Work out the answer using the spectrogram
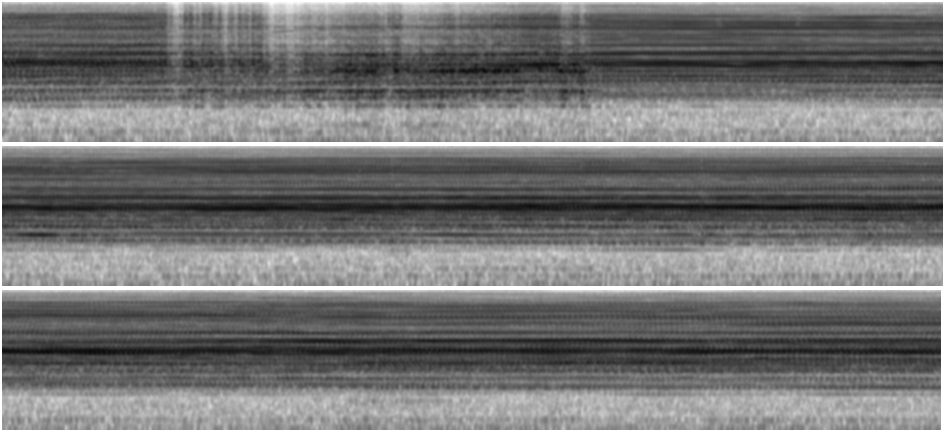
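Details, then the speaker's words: Scrapyard hard drive, likely the Quantum Fireball with four platters, connector damage; scratchy ratcheting clicks at power-up then steady high whine with rough overtones; opened, a platter found badly scratched: grinding from scratched platters. "this is probably the one that made all that noise okay here's the secret of the noise of hard disk number one"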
